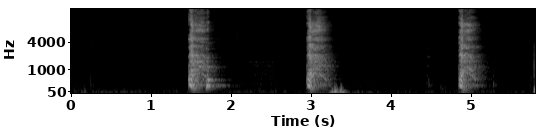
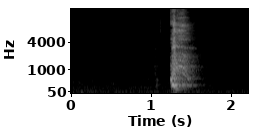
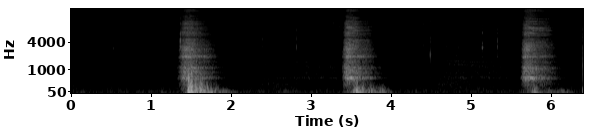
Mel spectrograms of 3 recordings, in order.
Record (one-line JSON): {"three_cough_length": "5.8 s", "three_cough_amplitude": 10476, "three_cough_signal_mean_std_ratio": 0.27, "cough_length": "2.2 s", "cough_amplitude": 8311, "cough_signal_mean_std_ratio": 0.24, "exhalation_length": "6.4 s", "exhalation_amplitude": 5387, "exhalation_signal_mean_std_ratio": 0.28, "survey_phase": "beta (2021-08-13 to 2022-03-07)", "age": "45-64", "gender": "Male", "wearing_mask": "No", "symptom_none": true, "smoker_status": "Never smoked", "respiratory_condition_asthma": false, "respiratory_condition_other": false, "recruitment_source": "REACT", "submission_delay": "1 day", "covid_test_result": "Negative", "covid_test_method": "RT-qPCR"}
